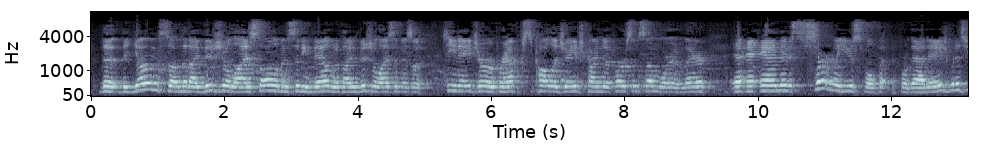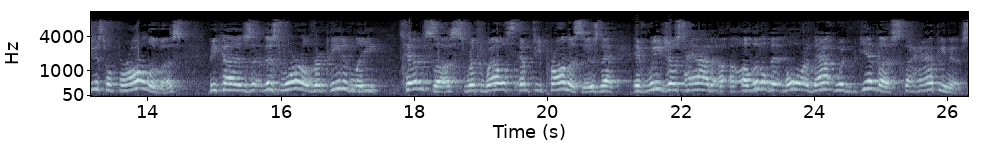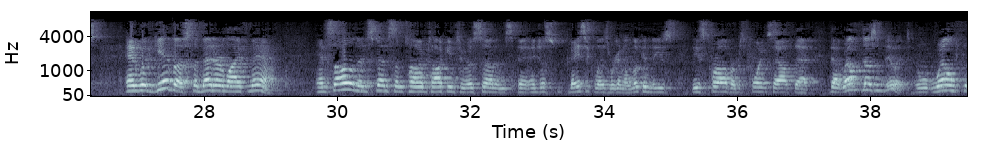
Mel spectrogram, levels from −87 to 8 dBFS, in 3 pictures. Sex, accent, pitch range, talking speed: male, American, 185-240 Hz, 160 wpm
